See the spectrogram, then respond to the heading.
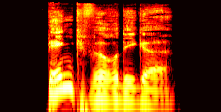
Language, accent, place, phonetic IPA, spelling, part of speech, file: German, Germany, Berlin, [ˈdɛŋkˌvʏʁdɪɡə], denkwürdige, adjective, De-denkwürdige.ogg
- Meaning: inflection of denkwürdig: 1. strong/mixed nominative/accusative feminine singular 2. strong nominative/accusative plural 3. weak nominative all-gender singular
